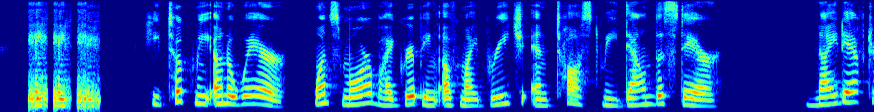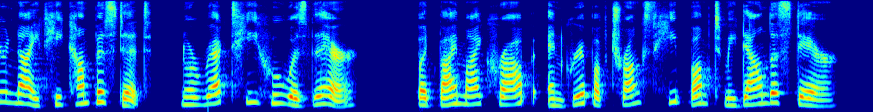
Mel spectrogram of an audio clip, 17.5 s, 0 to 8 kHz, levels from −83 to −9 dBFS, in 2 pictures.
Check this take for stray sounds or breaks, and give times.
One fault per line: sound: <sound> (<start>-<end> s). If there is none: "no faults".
sound: laugh (0.3-1.0 s)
